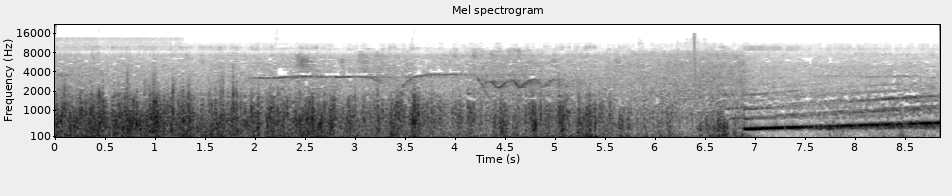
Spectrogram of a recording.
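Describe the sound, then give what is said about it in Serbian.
Air raid sirens sound on a Saturday evening in Israeli cities including Jerusalem and Tel Aviv. Heavy wind rumble dominates at first under a faint high whine, then a loud siren wail with rising pitch and strong overtones takes over. “Zvuk sirena za vazdušnu opasnost odjekivao je u subotu uveče u Jerusalimu, Tel Avivu i drugim gradovima na severu Izraela”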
